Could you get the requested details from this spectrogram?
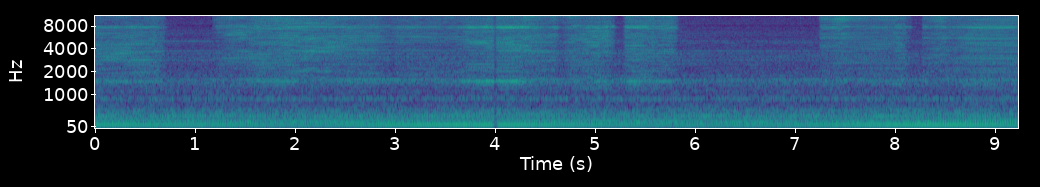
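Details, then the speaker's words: Constant motor hum with gritty rasping as an aluminum oxide wheel on a dental lab lathe trims the acrylic of a wraparound retainer, avoiding the wire, before the labial acrylic is thinned. "Got to be careful because if I hit a wire with this aluminum oxide wheel, it will chew through that wire like nobody's business."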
